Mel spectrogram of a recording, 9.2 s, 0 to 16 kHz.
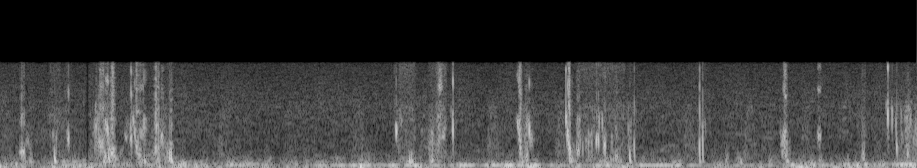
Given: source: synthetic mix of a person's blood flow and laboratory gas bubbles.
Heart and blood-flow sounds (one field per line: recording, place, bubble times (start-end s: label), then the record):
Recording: Doppler ultrasound of blood flow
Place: subclavian vein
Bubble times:
0.19-0.36 s: bubbles
0.51-0.61 s: bubbles
0.67-0.73 s: bubbles
0.93-1.78 s: bubbles
3.95-4.17 s: bubbles
4.29-4.58 s: bubbles
5.17-5.38 s: bubbles
5.67-6.39 s: bubbles
6.96-7.08 s: bubbles
7.80-7.92 s: bubbles
8.17-8.23 s: bubbles
8.62-8.66 s: bubbles
8.85-9.18 s: bubbles
From the record:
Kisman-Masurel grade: 233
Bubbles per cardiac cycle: several, 3 to 8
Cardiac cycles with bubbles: 50 to 99%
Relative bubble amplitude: loud (0.450 to 0.775)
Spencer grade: 3 (all of the cardiac periods contain showers or single bubble signals, but not dominating or overriding the cardiac motion signals)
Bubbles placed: anywhere in the cardiac cycle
